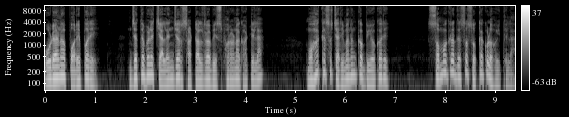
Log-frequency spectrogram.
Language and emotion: Odia, sad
